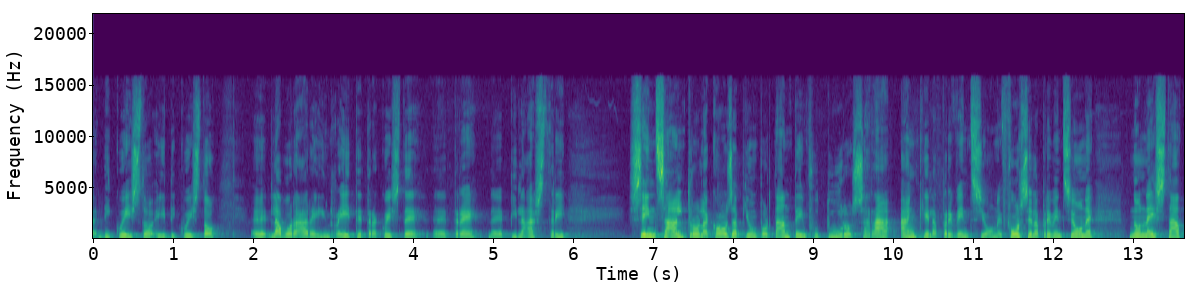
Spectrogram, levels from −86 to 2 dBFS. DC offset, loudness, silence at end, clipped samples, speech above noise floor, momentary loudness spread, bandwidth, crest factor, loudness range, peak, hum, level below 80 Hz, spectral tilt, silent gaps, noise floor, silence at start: under 0.1%; -24 LUFS; 0 s; under 0.1%; 27 dB; 9 LU; 16 kHz; 20 dB; 5 LU; -4 dBFS; none; -56 dBFS; -3.5 dB/octave; none; -51 dBFS; 0 s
